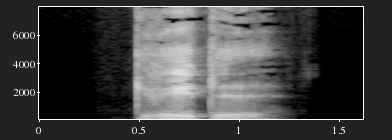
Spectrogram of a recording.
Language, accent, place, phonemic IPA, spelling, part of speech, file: German, Germany, Berlin, /ˈɡʁeːtl̩/, Gretel, proper noun, De-Gretel.ogg
- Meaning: 1. a diminutive of the female given name Margarete 2. Gretel, the girl in the fairy tale Hansel and Gretel (original German name: Hänsel und Gretel (Hänsel und Grethel))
